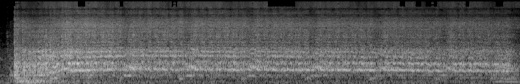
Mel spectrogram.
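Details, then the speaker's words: 1935 Ford flathead cranks steadily with spark present but won't catch; it briefly fired and idled, then spark weakened while cranking. Plugs pulled and checked first. Definitely not getting fuel, so the carburetor is to be taken apart and cleaned. "But it did hit and sat there and idled for a second. It's definitely not getting gas."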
